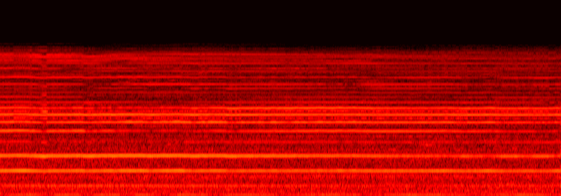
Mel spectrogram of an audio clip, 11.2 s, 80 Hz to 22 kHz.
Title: Luxman Receiver RX-103 Automatic Door Humming Sound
